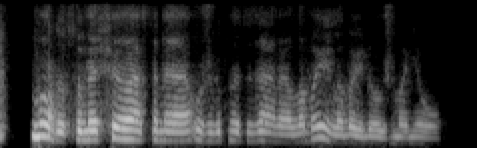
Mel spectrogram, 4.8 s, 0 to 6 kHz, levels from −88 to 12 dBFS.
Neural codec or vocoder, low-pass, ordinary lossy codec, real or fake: none; 5.4 kHz; AAC, 24 kbps; real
